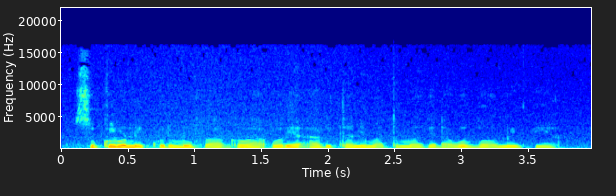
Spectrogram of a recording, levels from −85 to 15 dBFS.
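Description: A short speech recording with no technical fault to point to anywhere in it. Some background noise from the room can be heard, sitting about 26 dB below the speech, as part of the recording itself.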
